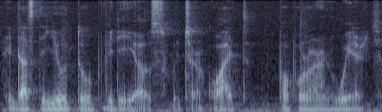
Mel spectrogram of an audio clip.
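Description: A man in his forties with a Finnish accent and an extremely deep, mellow voice, over faint noise. He talks casually as an interview guest, in hesitant, halting phrases. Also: little pitch movement, gravelly. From Finland. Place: artist's studio.

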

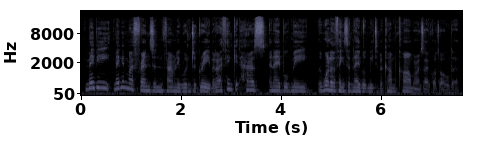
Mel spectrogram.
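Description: A man's voice: lively intonation, a little fast, hardly any pauses, a little mellow. Rambling, chatty man in his fifties. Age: 50s. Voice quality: fairly high male voice. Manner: chatty, rambling storyteller with self-corrections. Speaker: guest oboist. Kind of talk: casual interview chat.

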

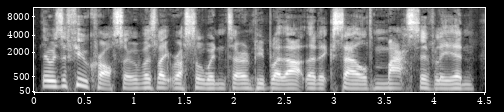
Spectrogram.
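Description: Middle-aged man, halting chat. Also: mid-range voice, fairly even intonation, darkish tone, no room sound, clean studio sound. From Wales. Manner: hesitant, many restarts and "you know"s. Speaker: guest, surfer. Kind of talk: casual interview chat.

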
